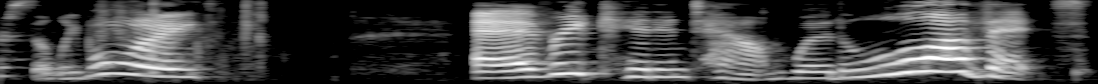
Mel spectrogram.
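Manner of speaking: usual speaking voice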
